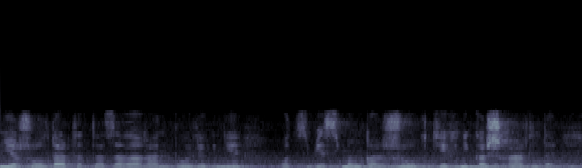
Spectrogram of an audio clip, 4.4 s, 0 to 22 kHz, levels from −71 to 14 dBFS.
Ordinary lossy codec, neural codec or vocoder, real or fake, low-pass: none; none; real; none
